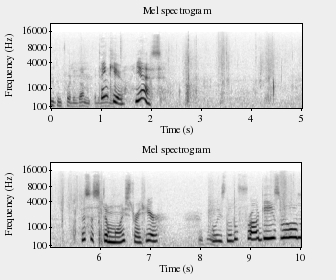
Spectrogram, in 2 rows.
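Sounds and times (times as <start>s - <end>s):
footsteps on dry mud and grass: 2.2s - 6.4s.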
